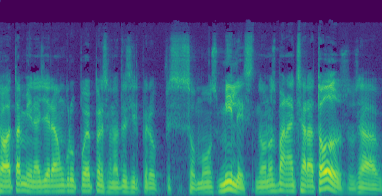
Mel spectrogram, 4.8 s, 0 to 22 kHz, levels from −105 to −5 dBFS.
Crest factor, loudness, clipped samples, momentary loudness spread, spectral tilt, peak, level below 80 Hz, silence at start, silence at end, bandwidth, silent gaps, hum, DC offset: 20 dB; -24 LUFS; under 0.1%; 12 LU; -5 dB/octave; -6 dBFS; -64 dBFS; 0 s; 0 s; 13 kHz; none; none; under 0.1%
